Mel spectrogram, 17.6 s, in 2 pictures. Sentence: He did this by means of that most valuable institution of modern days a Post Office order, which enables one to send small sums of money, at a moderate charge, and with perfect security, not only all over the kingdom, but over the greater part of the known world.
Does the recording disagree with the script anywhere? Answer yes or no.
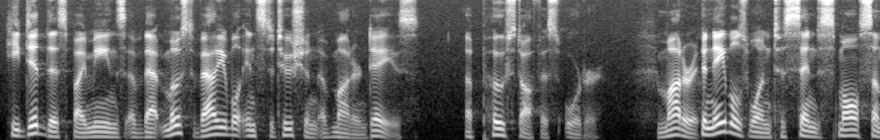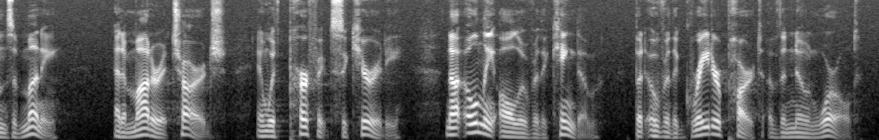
yes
